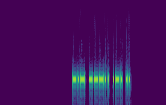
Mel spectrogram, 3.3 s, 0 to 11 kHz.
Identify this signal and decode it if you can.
Morse code, heard as a keyed tone, about 46 wpm, 700 Hz. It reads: K8RI
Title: USA Call Signs - 4 Characters - Repeated 3x - 45wpm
